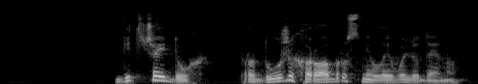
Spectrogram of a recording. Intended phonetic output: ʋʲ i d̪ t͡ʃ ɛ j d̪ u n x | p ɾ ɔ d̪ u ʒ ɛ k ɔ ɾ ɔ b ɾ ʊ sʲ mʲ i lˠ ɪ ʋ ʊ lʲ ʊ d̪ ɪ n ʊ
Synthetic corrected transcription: ʋʲ i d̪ t͡ʃ ɛ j d̪ u x | p ɾ ɔ d̪ u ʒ ɛ x ɔ ɾ ɔ b ɾ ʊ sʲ mʲ i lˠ ɪ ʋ ʊ lʲ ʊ d̪ ɪ n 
